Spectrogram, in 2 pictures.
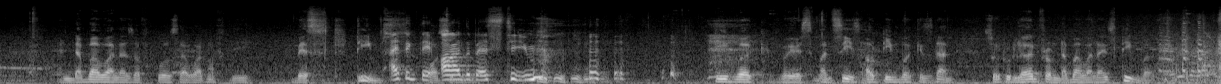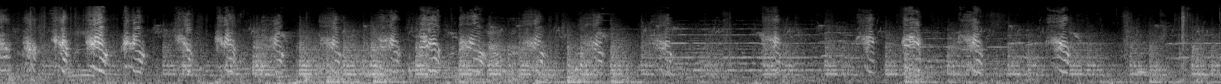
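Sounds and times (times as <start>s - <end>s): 
speech: 0.6s - 16.5s
laughter: 5.3s - 7.6s, 11.5s - 13.4s
flock of chickens clucking and squawking: 11.4s - 24.4s
clattering bangs: 12.3s - 24.4s.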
